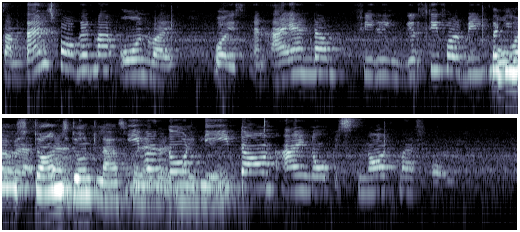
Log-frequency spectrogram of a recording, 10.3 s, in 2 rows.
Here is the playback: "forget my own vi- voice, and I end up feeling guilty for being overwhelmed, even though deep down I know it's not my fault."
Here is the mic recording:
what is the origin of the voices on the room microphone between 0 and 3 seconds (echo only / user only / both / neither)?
echo only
